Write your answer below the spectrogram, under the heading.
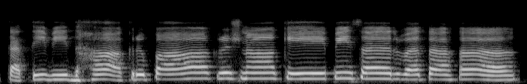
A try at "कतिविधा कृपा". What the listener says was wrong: But now you recited correctly taha, but while you're reciting the entire shloka, You're saying taha, you're dragging it. It sounds like dirgha. You should avoid that.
